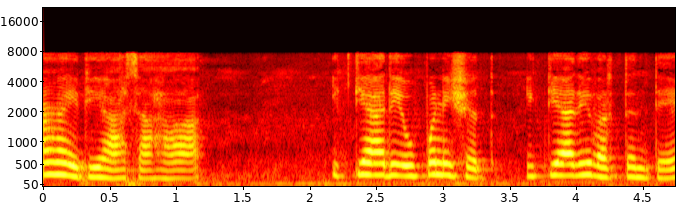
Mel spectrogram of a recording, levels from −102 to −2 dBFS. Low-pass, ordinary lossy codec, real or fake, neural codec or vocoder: none; none; fake; codec, 16 kHz, 4 kbps, FunCodec, trained on LibriTTS, 50 frames a second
